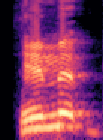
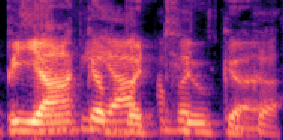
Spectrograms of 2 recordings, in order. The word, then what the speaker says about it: Tim Biakabatuka: Tim Biakabatuka. Biakabatuka.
